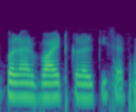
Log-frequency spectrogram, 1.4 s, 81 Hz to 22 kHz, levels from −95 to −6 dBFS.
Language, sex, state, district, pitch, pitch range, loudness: Hindi, female, Chhattisgarh, Bastar, 175 Hz, 170-180 Hz, -33 LUFS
